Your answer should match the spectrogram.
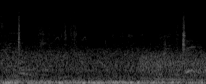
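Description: Faint voices of a group of children outdoors over a steady low rumble, with a few sharp clicks.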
